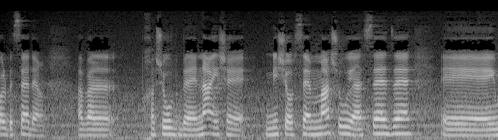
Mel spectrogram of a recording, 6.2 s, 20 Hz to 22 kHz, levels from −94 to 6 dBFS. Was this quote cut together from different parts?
yes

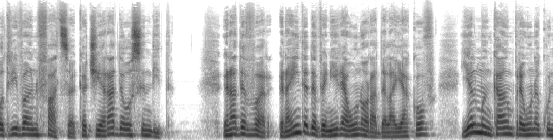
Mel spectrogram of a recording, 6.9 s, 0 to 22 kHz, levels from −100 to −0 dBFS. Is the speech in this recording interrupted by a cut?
no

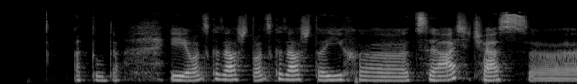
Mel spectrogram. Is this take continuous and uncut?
no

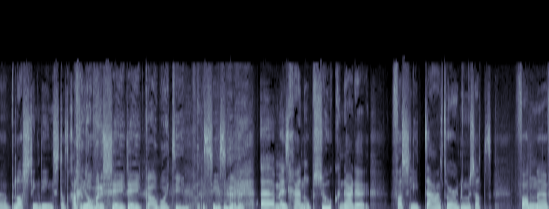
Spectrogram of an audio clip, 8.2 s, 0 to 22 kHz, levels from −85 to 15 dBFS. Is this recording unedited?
no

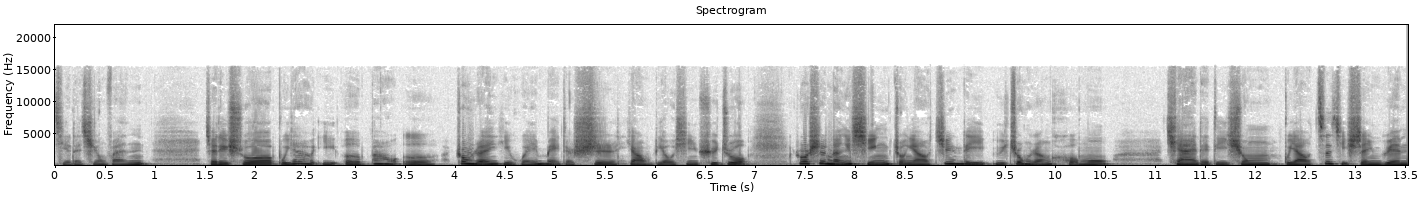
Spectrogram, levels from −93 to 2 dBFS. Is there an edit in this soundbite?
no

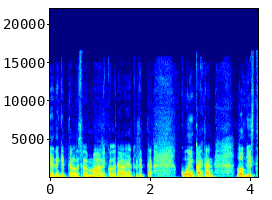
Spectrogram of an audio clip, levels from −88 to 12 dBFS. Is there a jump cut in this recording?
yes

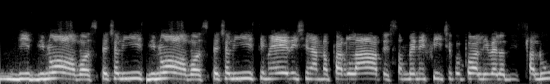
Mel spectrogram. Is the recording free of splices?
no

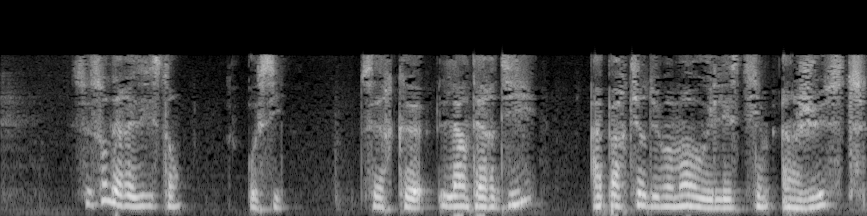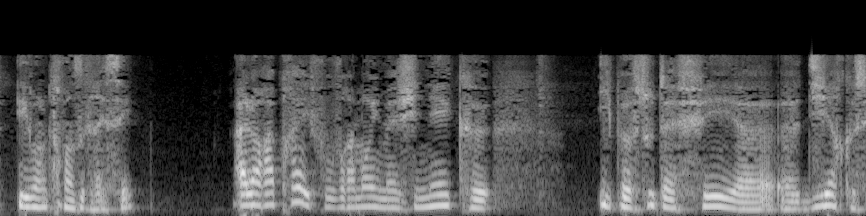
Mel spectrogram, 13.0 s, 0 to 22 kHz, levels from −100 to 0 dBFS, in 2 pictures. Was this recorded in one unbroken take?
yes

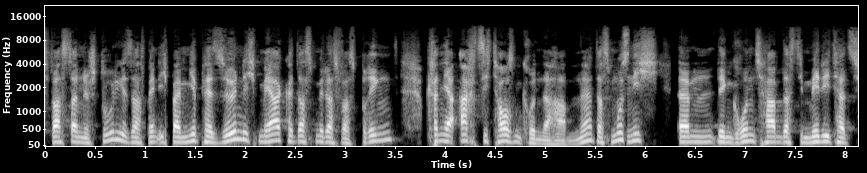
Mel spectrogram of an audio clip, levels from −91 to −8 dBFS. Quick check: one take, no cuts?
no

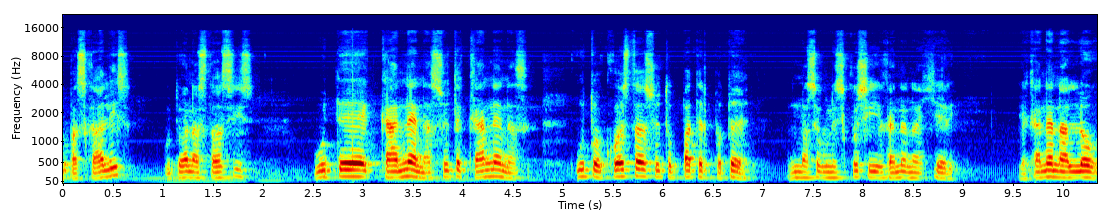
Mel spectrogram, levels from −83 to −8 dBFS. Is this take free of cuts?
yes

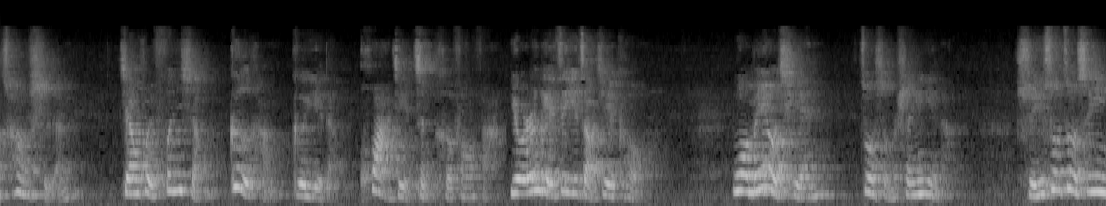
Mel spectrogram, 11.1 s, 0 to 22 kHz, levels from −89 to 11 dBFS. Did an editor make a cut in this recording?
yes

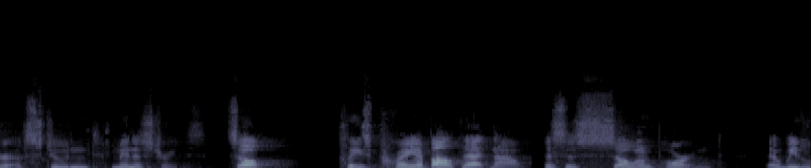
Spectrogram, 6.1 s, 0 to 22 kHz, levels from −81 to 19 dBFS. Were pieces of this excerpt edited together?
yes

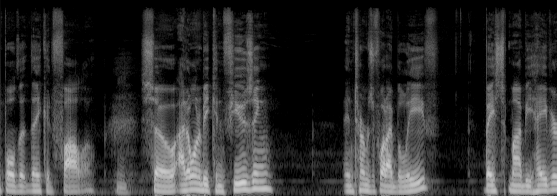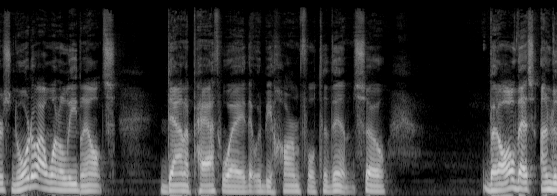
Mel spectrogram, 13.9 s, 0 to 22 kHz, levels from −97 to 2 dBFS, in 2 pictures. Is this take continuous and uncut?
no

